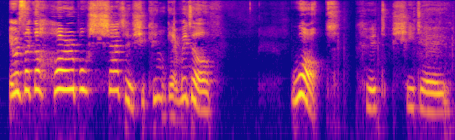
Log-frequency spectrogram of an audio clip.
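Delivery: ordinary delivery, nothing marked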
